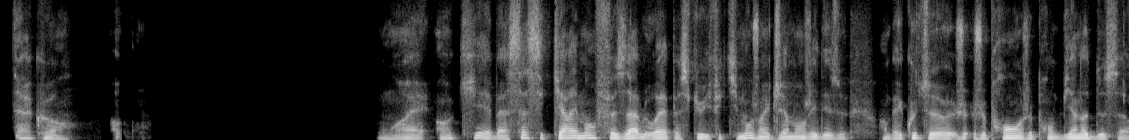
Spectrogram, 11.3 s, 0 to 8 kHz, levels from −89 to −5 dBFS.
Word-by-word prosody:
D'accord. 110 -9 -6 0.4
Oh. - - -14 2.6
Mouais, 95 -3 -6
OK. 120 +5 -6 0.2
Bah 95 0 -1
ça, 150 +9 +1
c'est 145 0 -2
carrément 135 +1 +3
faisable, 125 -3 +3
ouais. 120 +3 +4
Parce 100 -4 -4
qu'effectivement, 110 +4 -1
j'en 115 -5 +1
ai 100 - +1
déjà 105 +4 -1
mangé, 110 +1 +1
des 95 -4 -3
œufs. 85 - -8 0.3
Oh, - - -6
ben 95 +1 -4
écoute, 135 +7 -1
je 105 -2 +2 0.2
je 110 -3 -2
prends 125 +4 +3
je 110 -1 -2
prends 110 +2 -4
bien 110 +4 +2
note 125 -2 +4
de 110 0 -1
ça, 100 -5 -5
110 Hz, 160 wpm, -23 LUFS, 100-125 Hz, 2.6 s, ouais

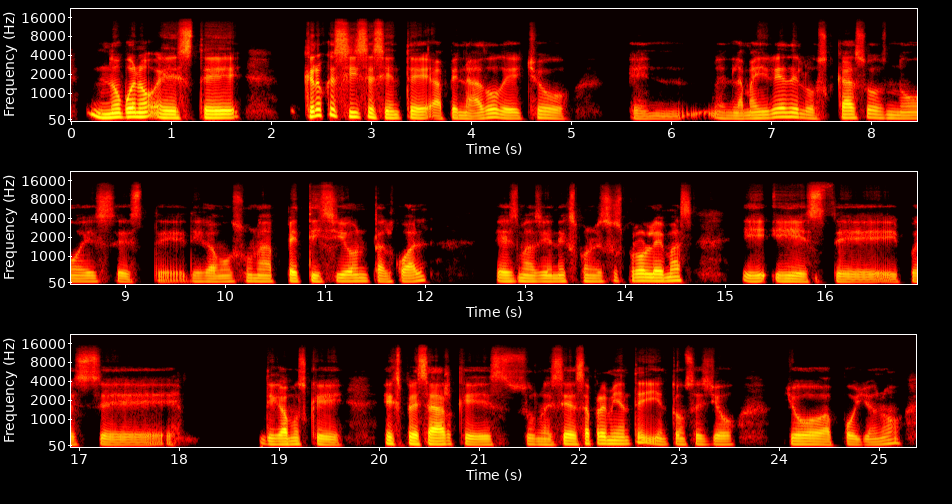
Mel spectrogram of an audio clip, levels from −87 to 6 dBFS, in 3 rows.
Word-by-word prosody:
No, 145 - +5
bueno, 155 +1 +8
este, 125 +2 +5 0.6
creo 210 - +7
que 220 +1 +4
sí 160 -4 +4
se 145 0 +3
siente 115 -2 +1
apenado, 105 +6 0
de 105 -2 +2
hecho, 105 -2 -4 0.6
en 90 -1 -11 0.3
en 100 -2 -9
la 95 - -3
mayoría 115 +9 +1
de 155 -1 +3
los 110 -5 -6
casos 125 -1 0
no 105 -1 -4
es, 105 0 -6
este, 95 -4 -7
digamos, 100 +2 -6
una 105 -2 -3
petición 110 +2 -1
tal 100 -2 -5
cual, 110 +8 -1 0.7
es 105 0 -1
más 105 -2 -2
bien 105 0 -2
exponer 105 0 -5
sus 110 +3 -8
problemas 120 +2 +2 0.5
y 105 +1 -2
y, 105 -3 -1
este, 90 -2 -4
pues, 95 -2 -4
eh, 90 -2 -6 0.8
digamos 105 +1 +1
que 95 -4 -2 0.4
expresar 110 0 +4
que, 100 -2 -1
su 105 +2 -8
necesidad 100 +3 +1
es 105 - -3
apremiante 120 -6 +1
y 110 - -2
entonces 105 0 -5
yo 105 0 -4 0.5
yo 105 -2 +1
apoyo, 95 +1 -5
¿no? 130 +7 -7
105 Hz, 120 wpm, -22 LUFS, 100-120 Hz, 0.8 s, bueno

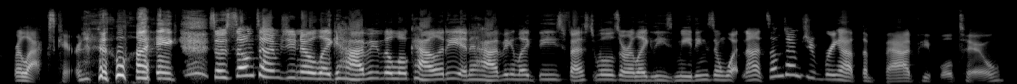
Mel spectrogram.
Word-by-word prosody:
"Relax, 180 -1 -3
Karen," 220 +6 -9 0.5
like 280 -3 +8 0.3
so 320 -2 +4
sometimes, 360 -2 +3
you 310 - +1
know, 285 -2 +4
like, 260 -1 +2
having 270 +1 0
the 270 - 0
locality 260 -1 -1
and 210 - -1
having, 220 +1 -3
like, 220 -3 -6
these 230 -1 -11
festivals, 215 +4 -7
or, 190 -1 -4
like, 185 0 -4
these 190 -3 -14
meetings, 200 +3 -10
and 205 - -10
whatnot, 215 +1 -6
sometimes 395 +2 -8
you 305 - -9
bring 230 -2 -5
out - - -3
the 170 -4 -13
bad 150 +2 -5
people 150 -5 -21
too. 185 +4 -14
225 Hz, 175 wpm, -20 LUFS, 195-280 Hz, 0.5 s, like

